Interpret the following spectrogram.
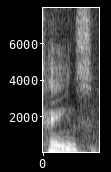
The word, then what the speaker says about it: Hanes: Darth Vader says, it is pronounced like the underwear. Thanks, Thane. Yeah, it's Hanes.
